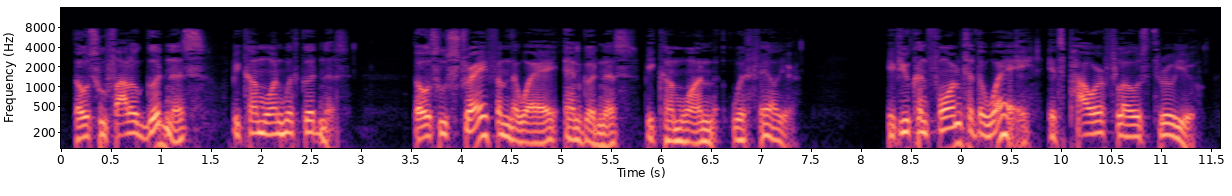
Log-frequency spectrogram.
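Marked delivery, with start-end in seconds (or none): none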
